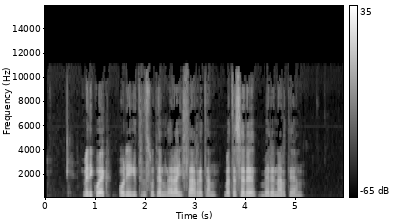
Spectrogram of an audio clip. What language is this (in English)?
Basque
